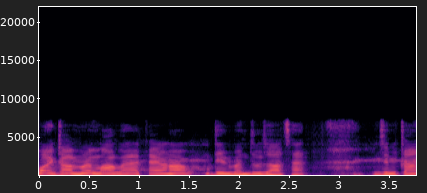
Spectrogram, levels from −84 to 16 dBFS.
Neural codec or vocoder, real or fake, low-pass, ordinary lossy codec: codec, 16 kHz, 1 kbps, FunCodec, trained on Chinese and English, 50 frames a second; fake; 7.2 kHz; none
